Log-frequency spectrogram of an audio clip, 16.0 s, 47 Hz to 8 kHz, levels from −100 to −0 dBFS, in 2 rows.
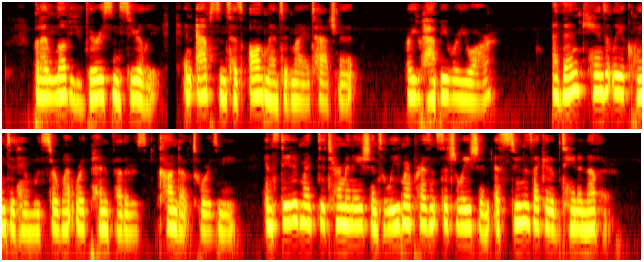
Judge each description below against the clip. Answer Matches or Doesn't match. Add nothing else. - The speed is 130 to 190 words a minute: Matches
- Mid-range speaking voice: Matches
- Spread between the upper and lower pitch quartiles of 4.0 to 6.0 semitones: Doesn't match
